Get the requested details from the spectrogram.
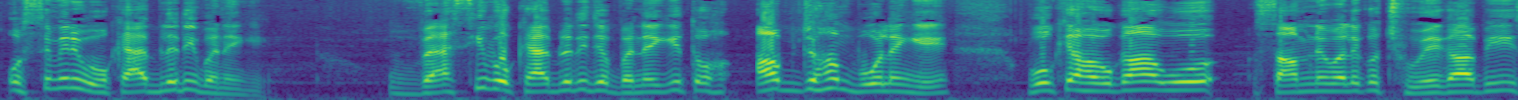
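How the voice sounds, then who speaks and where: A man teaching a spiritual course, mixing Hindi and English, lively and explanatory, sometimes acting out inner voices with sing-song repetition. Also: high voice, no room sound. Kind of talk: Gita lecture.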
